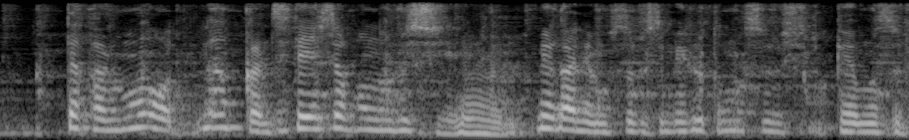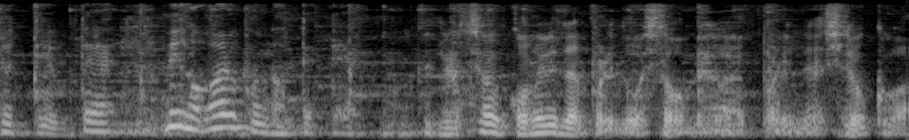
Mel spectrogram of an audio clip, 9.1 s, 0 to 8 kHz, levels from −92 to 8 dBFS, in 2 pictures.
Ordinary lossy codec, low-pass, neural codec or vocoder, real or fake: none; 7.2 kHz; vocoder, 22.05 kHz, 80 mel bands, HiFi-GAN; fake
